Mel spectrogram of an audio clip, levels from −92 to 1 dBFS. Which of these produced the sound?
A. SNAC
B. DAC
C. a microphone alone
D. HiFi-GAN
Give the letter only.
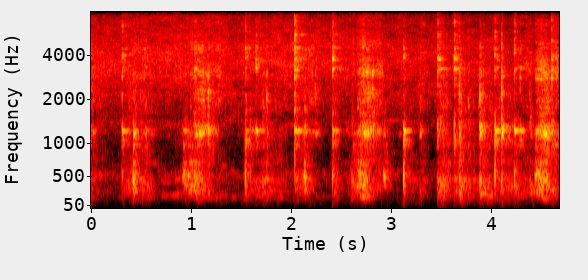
C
